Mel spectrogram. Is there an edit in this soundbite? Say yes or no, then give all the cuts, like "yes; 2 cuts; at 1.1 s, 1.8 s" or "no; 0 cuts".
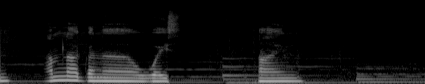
yes; 1 cut; at 3.3 s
